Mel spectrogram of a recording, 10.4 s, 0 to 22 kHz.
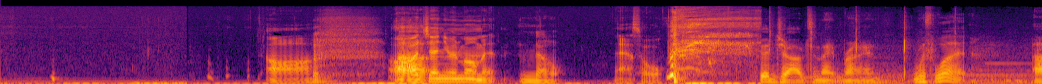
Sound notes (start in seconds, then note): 6.6 laughter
